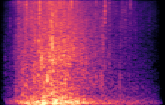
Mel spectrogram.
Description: armor; smite; geb

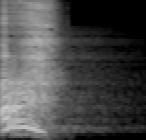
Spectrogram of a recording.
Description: "ugh"; smite; yemoja

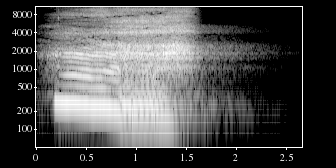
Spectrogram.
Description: sigh; discordia

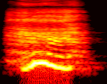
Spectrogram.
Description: sigh passion; chaac

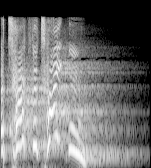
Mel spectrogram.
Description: vox attack light; smite; hel

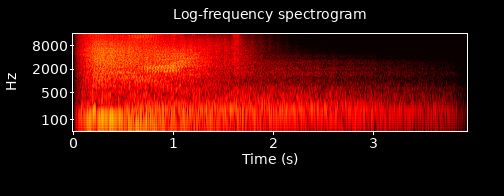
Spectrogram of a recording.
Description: projectile; Smite; god Janus

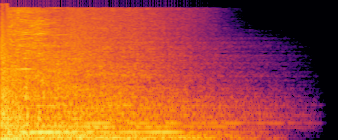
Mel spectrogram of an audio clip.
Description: activate; smite; daji

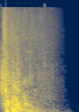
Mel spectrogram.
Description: impact; smite; Anhur

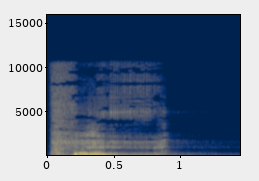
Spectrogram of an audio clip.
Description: thinking berserker; cuchulainn

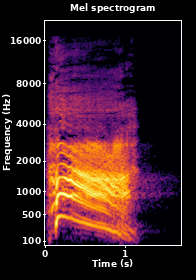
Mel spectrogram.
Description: battle cry; smite; loki

